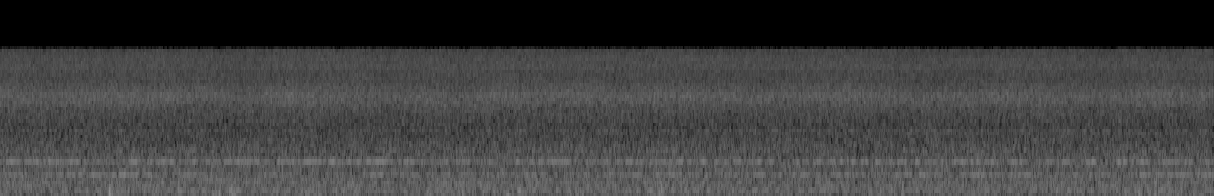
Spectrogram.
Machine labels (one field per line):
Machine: fan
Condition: normal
